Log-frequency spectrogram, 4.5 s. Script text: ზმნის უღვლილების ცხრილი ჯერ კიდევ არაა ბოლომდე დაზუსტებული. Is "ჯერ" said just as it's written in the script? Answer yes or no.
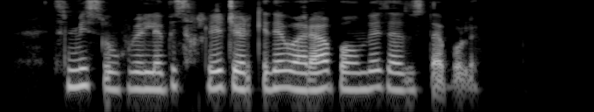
yes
